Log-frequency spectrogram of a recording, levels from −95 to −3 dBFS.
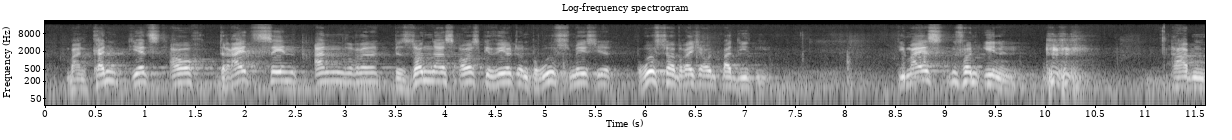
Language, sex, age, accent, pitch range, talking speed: German, male, 60-79, German, 130-190 Hz, 95 wpm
